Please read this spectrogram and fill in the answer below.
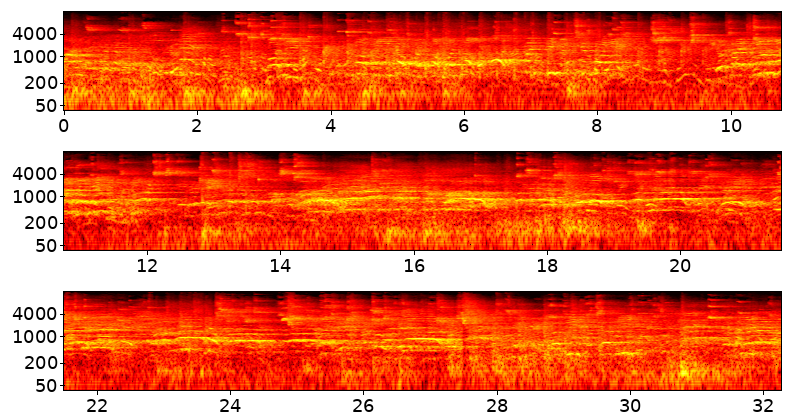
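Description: Basketball being dribbled and bouncing on a hardwood gym floor during play, over overlapping shouts and talk from players and spectators in a large gym.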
